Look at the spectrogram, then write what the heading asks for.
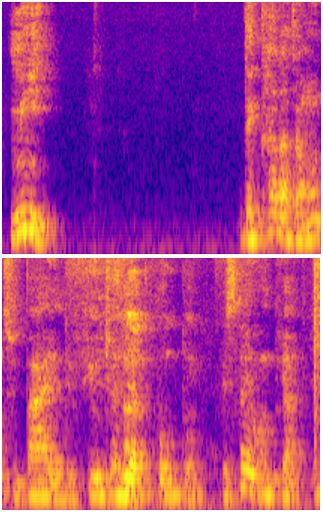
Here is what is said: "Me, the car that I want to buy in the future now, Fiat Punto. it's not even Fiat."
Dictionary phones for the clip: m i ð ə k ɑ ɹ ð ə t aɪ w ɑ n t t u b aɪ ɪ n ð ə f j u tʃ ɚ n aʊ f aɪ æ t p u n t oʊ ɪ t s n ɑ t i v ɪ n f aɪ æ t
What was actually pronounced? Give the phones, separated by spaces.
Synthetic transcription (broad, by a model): m i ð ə k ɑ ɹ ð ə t aɪ w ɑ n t t u b aɪ ɪ n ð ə f j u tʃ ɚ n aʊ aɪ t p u t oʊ ɪ t s n ɑ t i v ɪ n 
